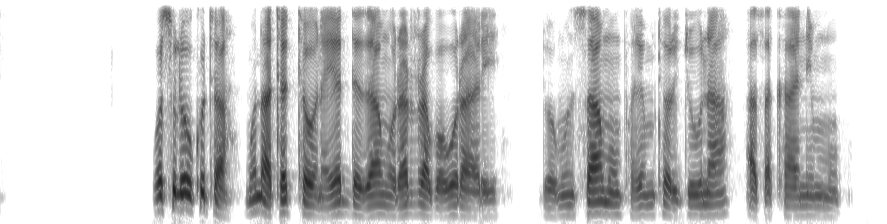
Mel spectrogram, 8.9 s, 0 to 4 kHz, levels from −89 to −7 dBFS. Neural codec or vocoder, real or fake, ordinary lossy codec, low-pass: vocoder, 44.1 kHz, 128 mel bands every 512 samples, BigVGAN v2; fake; none; 3.6 kHz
